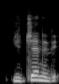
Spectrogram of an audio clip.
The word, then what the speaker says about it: Eugenides: Abigail says, pronounce it like you're an ancient Greek. – Ancient Greek. eugenides. No, I've eugenides. Eugenides. There. That sounds. You're right. That sounds better.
